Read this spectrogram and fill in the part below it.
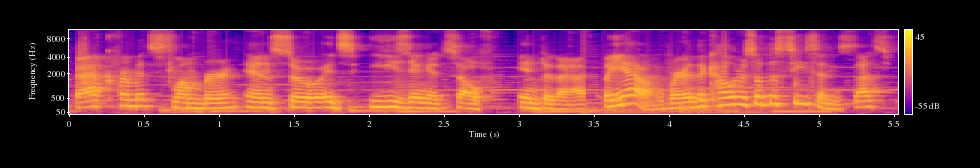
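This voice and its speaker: A woman casually vlogging about seasonal witchcraft in a friendly, rambling way, her voice getting a little raspy. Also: on the low side, expressive, normal speed, darkish tone, soft background music. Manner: rambling, friendly, laughs often. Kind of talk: casual chatty vlog.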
